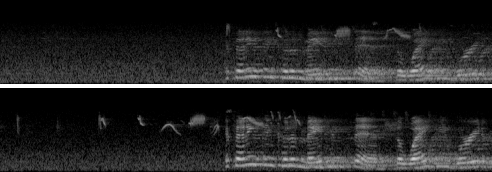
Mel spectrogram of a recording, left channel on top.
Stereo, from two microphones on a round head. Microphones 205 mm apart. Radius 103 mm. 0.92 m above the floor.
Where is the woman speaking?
35° right (ahead or behind), 2 m.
